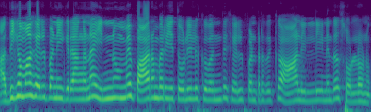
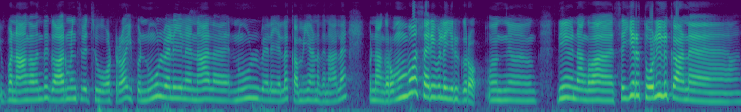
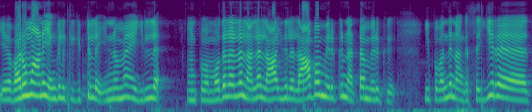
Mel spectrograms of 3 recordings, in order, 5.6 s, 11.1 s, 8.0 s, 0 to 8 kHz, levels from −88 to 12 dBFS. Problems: none marked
